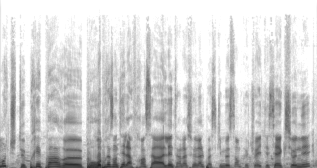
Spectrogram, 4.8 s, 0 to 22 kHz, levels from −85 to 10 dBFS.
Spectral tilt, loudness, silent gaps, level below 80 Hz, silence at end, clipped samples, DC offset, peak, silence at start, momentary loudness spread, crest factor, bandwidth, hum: -5.5 dB/octave; -15 LUFS; none; -26 dBFS; 0 s; under 0.1%; under 0.1%; 0 dBFS; 0 s; 12 LU; 14 dB; 17.5 kHz; none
